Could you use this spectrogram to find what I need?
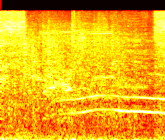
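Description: A flamethrower roars with a steady rushing whoosh.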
